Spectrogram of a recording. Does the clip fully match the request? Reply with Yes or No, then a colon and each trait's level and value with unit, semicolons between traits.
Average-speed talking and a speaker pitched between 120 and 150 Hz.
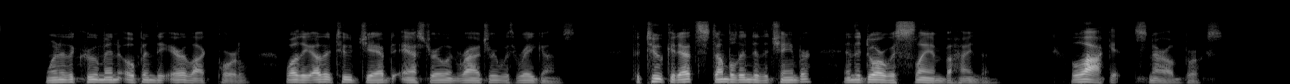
No: average, 175 wpm; low, 100 Hz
